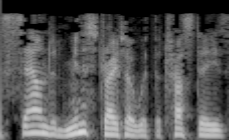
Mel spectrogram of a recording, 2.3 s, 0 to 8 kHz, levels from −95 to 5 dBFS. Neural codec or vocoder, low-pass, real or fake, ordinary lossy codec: autoencoder, 48 kHz, 128 numbers a frame, DAC-VAE, trained on Japanese speech; 7.2 kHz; fake; MP3, 24 kbps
